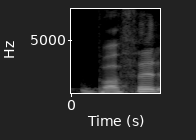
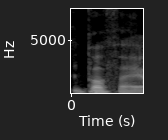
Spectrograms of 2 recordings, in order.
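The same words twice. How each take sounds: First: "buffet" ending in an audible "it"; anglicized BUFFET. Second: "buffet" ending in "ay", silent t; French-style BUFFET. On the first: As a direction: say "buffet" as BUFF-it. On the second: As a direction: say "buffet" as buh-FAY. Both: Shown as a demonstration. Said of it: "What, buffet or buffet?".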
